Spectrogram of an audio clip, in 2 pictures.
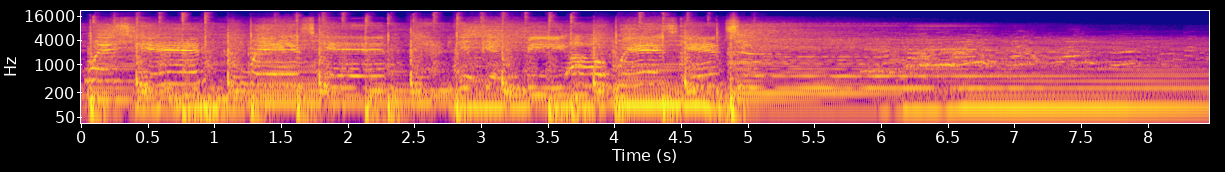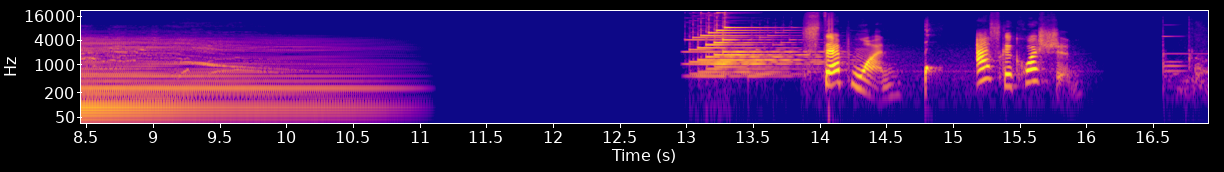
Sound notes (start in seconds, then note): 6.2 kids chittering; 13.1 revealing music; 16.7 bright music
